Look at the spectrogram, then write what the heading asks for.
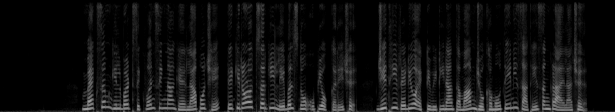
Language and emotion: Gujarati, neutral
